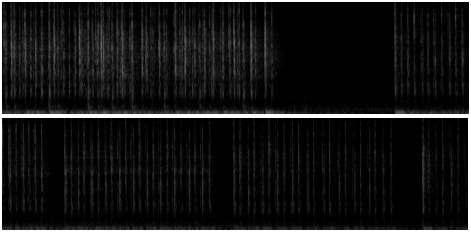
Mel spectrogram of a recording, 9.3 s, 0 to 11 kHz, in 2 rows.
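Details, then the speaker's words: Stock, unmodified Punkston TH61 keyboard with optical switches: quick bursts of sharp, almost clicky strikes with loose rattle per press, from switches wobbling in the plate; switch or plate fault unknown. "I’ve definitely heard optical switches that sounded way worse. It sounds almost clicky, which is due to the rather significant wobble the switches have in the plate."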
